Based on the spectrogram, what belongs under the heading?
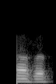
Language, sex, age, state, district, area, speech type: Kannada, male, 30-45, Karnataka, Belgaum, rural, conversation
